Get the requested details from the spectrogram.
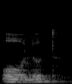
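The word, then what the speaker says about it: olut: সো অলুতে যে ওটা আছে, ওলুত, ওলুত, ও, নর্মাল ও, ঠিক আছে, ওলুত, ও, ওষুধ, ওয়ো, ঠিক আছে, ওলুত, ওষুধ, ওগুলো।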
